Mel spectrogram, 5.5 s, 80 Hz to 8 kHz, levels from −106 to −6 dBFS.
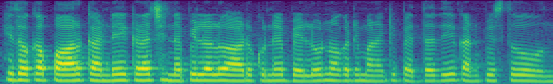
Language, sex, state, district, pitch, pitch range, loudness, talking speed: Telugu, female, Telangana, Hyderabad, 200 Hz, 195-210 Hz, -17 LUFS, 140 wpm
